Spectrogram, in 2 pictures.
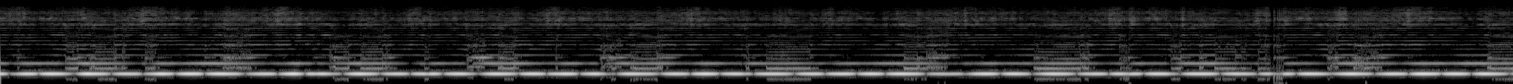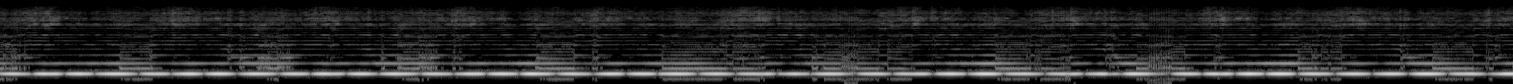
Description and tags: Wine Glass Sustained Hard Note B4
Wine glass, tuned with water, rubbed with pressure in a circular motion to produce sustained distorted tone. Recorded with Olympus LS-10 (no zoom) in a small reverberating bathroom, edited in Audacity to make a seamless loop. The whole pack intended to be used as a virtual instrument.
Note B4 (Root note C5, 440Hz).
